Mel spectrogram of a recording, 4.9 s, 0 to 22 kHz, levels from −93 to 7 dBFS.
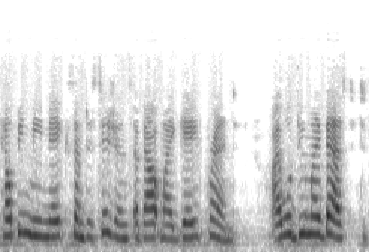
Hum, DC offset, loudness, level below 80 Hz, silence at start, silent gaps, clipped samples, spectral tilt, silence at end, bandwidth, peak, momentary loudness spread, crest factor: none; under 0.1%; -23 LUFS; -60 dBFS; 0 s; none; under 0.1%; -7.5 dB/octave; 0 s; 6.2 kHz; -4 dBFS; 10 LU; 18 dB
